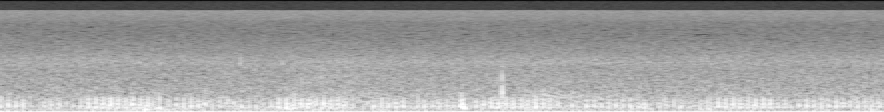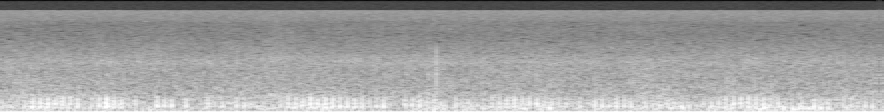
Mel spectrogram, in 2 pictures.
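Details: Purring from a pet cat called Kairi during petting, a deep vibrating rumble that swells and eases about once a second, with a faint click or two in the background.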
